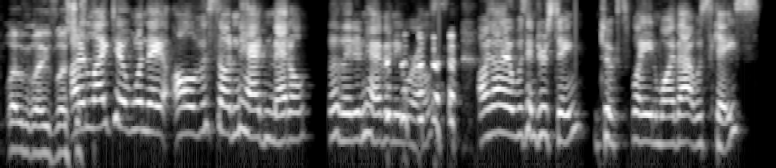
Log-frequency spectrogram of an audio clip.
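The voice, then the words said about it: Strong natural accent coming through. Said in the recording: “I'm drunk enough that my accent's evidently just like done. We're done. We're just talking in my accent now.”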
